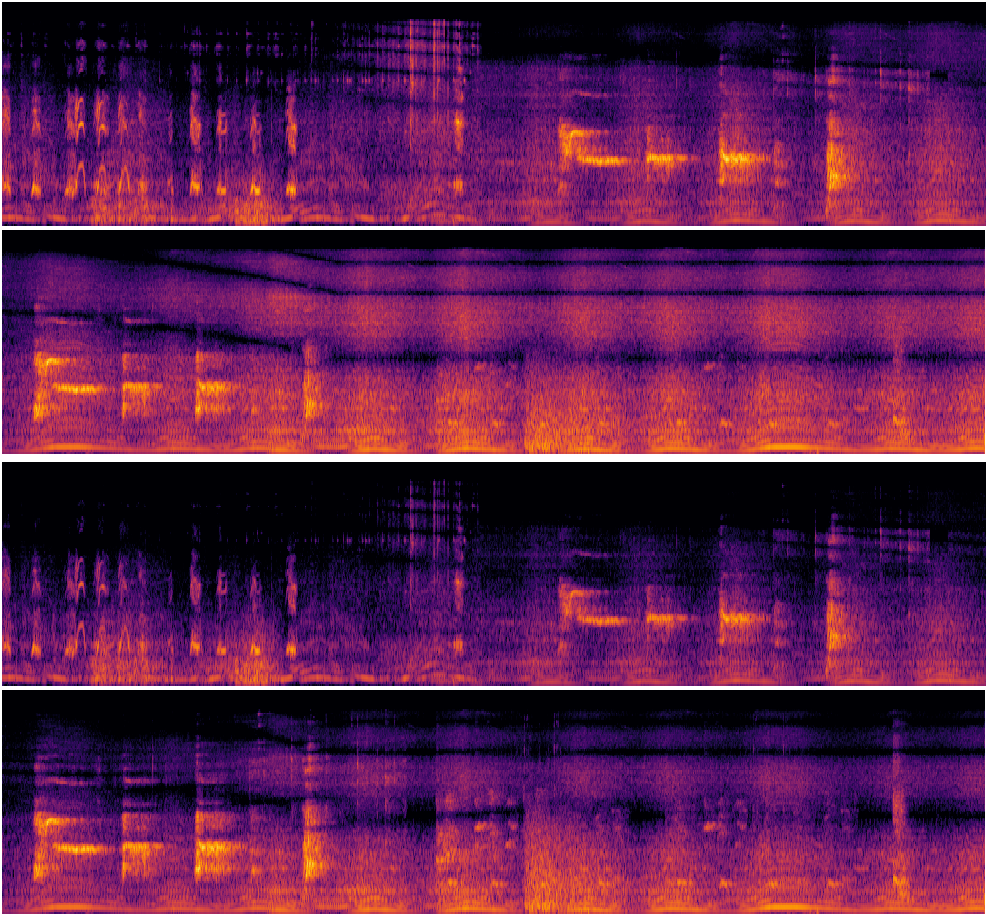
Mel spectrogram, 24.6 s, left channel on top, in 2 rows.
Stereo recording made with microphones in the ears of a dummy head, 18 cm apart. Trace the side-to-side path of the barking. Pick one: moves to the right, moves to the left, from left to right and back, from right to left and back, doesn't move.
moves to the right.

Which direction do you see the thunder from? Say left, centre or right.
right.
